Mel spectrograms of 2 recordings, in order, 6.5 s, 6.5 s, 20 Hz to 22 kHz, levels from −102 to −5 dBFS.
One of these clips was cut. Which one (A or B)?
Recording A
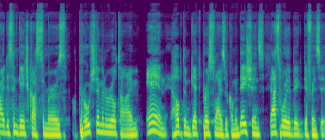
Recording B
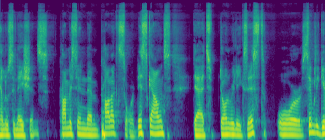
A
